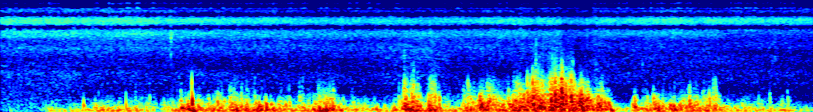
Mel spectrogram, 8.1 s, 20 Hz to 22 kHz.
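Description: Gusty south-east wind blows at night around 22:00, buffeting the microphone in rumbling, uneven surges that swell and ease over several seconds, with a faint steady high hum and no talk.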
